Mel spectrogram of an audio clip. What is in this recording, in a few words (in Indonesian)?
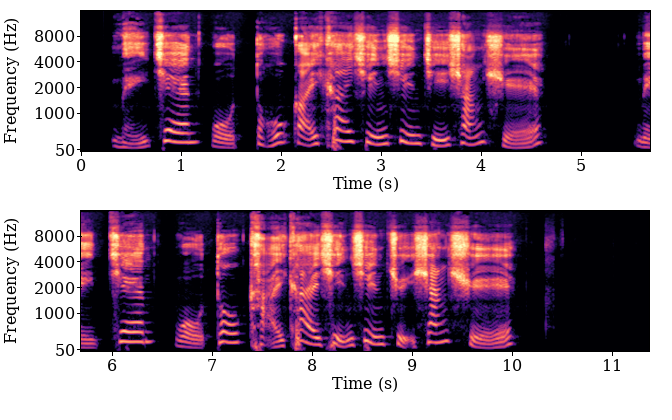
Percakapan; 阅 读 – Membaca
